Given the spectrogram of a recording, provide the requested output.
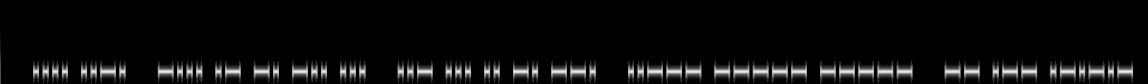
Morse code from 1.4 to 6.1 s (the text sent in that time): BANDS USING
